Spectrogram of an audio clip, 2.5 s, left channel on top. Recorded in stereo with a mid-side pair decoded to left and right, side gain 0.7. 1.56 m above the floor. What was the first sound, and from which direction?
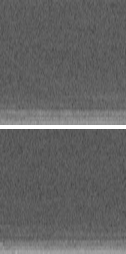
Only background noise.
